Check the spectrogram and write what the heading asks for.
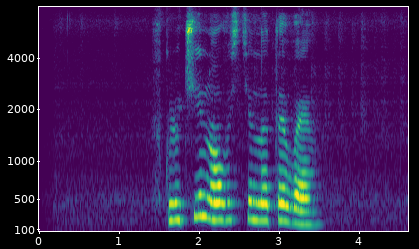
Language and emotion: Russian, neutral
